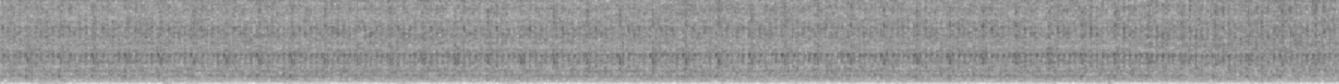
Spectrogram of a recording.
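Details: Honda Pilot engine knock, recorded both hot and cold: steady idle with a light, regular ticking knock of about three beats per second over the engine; source unclear.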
